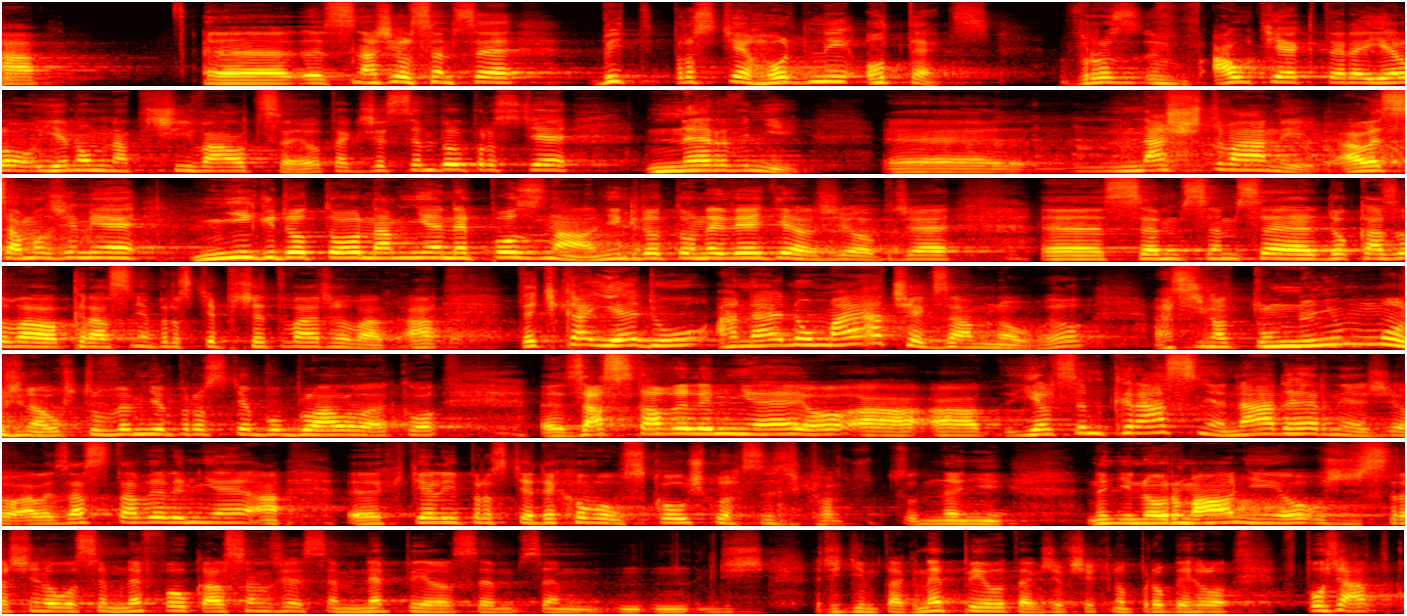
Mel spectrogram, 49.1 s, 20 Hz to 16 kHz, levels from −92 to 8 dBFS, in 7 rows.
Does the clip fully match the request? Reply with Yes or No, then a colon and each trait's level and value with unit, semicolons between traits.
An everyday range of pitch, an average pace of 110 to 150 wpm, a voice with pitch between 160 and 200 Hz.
Yes: average, 5.0 semitones; average, 145 wpm; medium, 185 Hz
